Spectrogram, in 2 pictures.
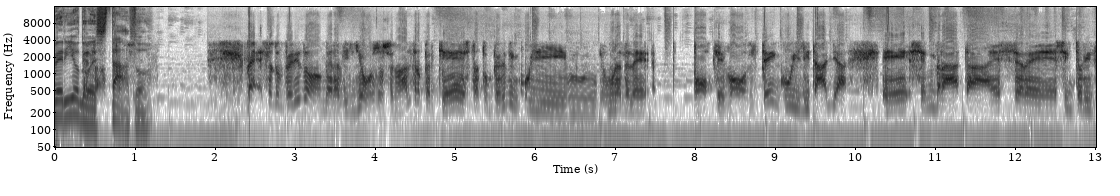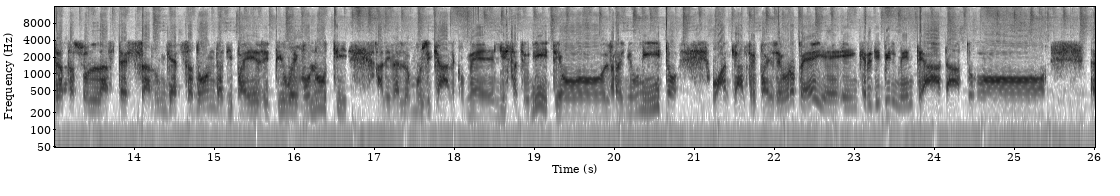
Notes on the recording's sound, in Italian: Al telefono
